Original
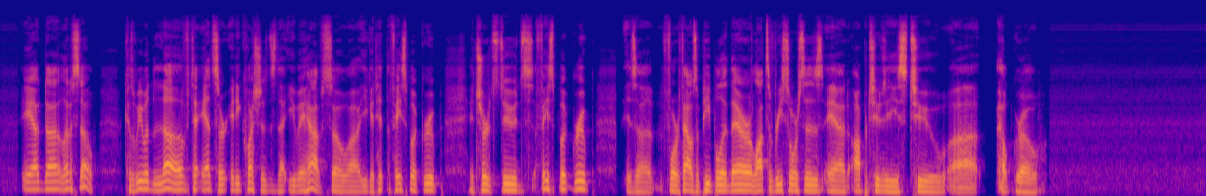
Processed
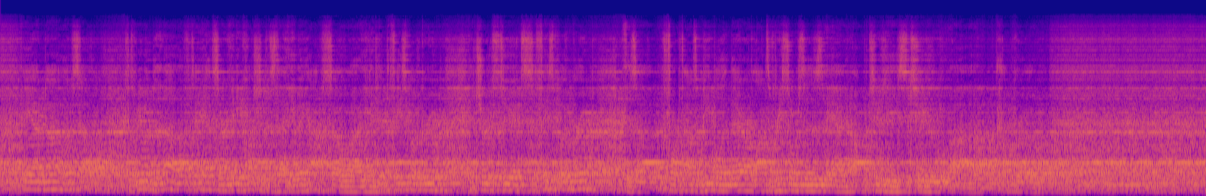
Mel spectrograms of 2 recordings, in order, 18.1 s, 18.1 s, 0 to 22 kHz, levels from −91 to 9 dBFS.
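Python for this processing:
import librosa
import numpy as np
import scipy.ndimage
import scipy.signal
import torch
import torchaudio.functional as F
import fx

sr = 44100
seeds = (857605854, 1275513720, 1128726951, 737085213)

p1 = fx.bin_compress(x, sr, power=0.4)
p2 = scipy.signal.sosfilt(scipy.signal.butter(2, 120.0, 'highpass', fs=sr, output='sos'), p1)
p3 = fx.low_shelf(p2, sr, hz=200.0, db=-3.5)
p4 = fx.comb_fb(p3, sr, f0_hz=690.0, decay_s=0.3, harmonics='all', damping=0.0, mix_pct=80)
p5 = p4 + fx.echo_split(p4, sr, split_hz=390.0, low_ms=90, high_ms=213, feedback_pct=52, wet_db=-15.0, dry=0)
p6 = fx.rev_spring(p5, sr, rt60_s=1.6, pass_ms=(33, 37, 56), chirp_ms=55, drr_db=0.0)
p7 = fx.env_flatten(p6, sr, amount_pct=100)
y = p7 * 10.0 ** (-7.0 / 20.0)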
